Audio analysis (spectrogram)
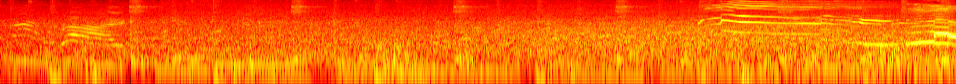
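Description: Pacific Ocean waves wash in a steady, full roar of surf, with high thin cries from an infant rising over the water now and then.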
